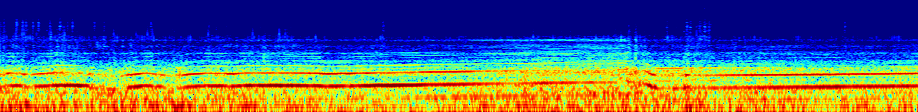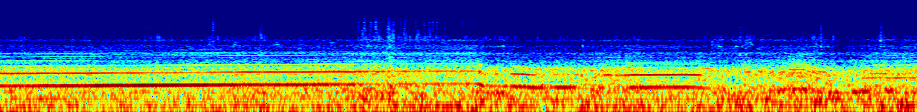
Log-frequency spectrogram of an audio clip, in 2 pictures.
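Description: Rally car's engine heard from inside the cabin, running hard under full throttle on a snowy gravel stage, its pitch climbing slowly, dropping sharply at an upshift about eight seconds in, then climbing again. In the last few seconds the note breaks up and falls as the throttle is eased, over steady road and tyre noise.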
